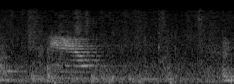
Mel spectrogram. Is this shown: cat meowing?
yes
